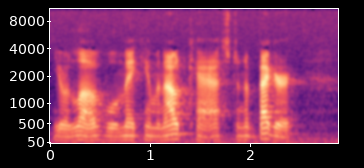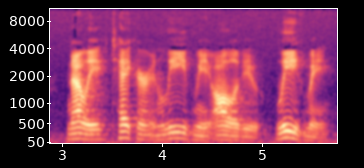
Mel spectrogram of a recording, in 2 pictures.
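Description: A man's voice: lowish voice, moderate pace, natural voice. A man voicing a cruel, hot-tempered middle-aged master in an audiobook, commanding and threatening. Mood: cold threat. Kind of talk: audiobook character acting. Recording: clearly noisy recording.

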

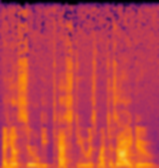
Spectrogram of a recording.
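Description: Man putting on a higher, defiant young woman. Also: normal speed, a bit bright, close to an everyday voice. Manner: pert, insistent, challenging. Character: bold, defiant young woman, sharp-tongued and reckless. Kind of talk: audiobook character acting. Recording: clearly noisy recording.

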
